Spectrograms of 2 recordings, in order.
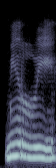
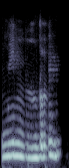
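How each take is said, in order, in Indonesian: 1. Bunyi n menyatu sepenuhnya ke dalam r yang dobel. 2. Bunyi n diucapkan terpisah sebelum r. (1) "langsung mirri. Langsung ke ro-nya" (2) "Tidak min ri"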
